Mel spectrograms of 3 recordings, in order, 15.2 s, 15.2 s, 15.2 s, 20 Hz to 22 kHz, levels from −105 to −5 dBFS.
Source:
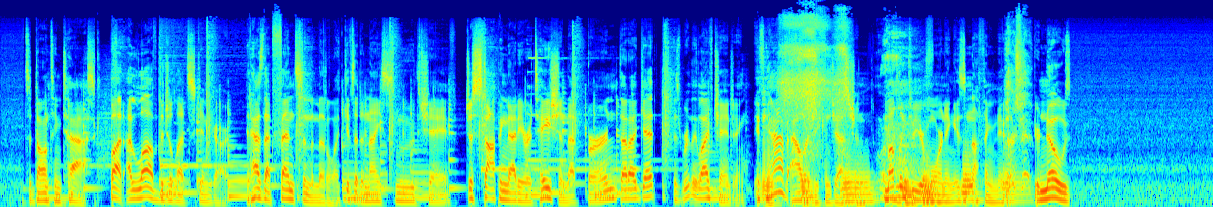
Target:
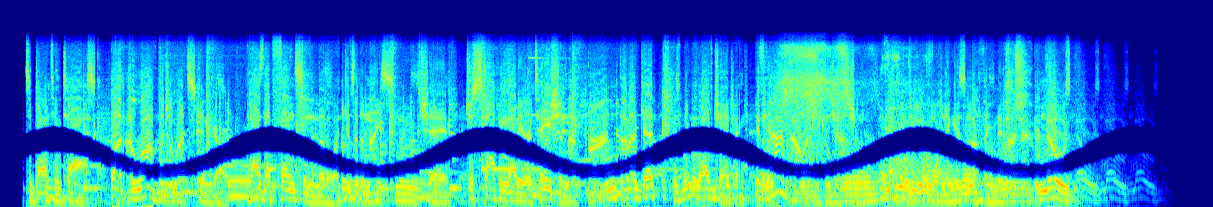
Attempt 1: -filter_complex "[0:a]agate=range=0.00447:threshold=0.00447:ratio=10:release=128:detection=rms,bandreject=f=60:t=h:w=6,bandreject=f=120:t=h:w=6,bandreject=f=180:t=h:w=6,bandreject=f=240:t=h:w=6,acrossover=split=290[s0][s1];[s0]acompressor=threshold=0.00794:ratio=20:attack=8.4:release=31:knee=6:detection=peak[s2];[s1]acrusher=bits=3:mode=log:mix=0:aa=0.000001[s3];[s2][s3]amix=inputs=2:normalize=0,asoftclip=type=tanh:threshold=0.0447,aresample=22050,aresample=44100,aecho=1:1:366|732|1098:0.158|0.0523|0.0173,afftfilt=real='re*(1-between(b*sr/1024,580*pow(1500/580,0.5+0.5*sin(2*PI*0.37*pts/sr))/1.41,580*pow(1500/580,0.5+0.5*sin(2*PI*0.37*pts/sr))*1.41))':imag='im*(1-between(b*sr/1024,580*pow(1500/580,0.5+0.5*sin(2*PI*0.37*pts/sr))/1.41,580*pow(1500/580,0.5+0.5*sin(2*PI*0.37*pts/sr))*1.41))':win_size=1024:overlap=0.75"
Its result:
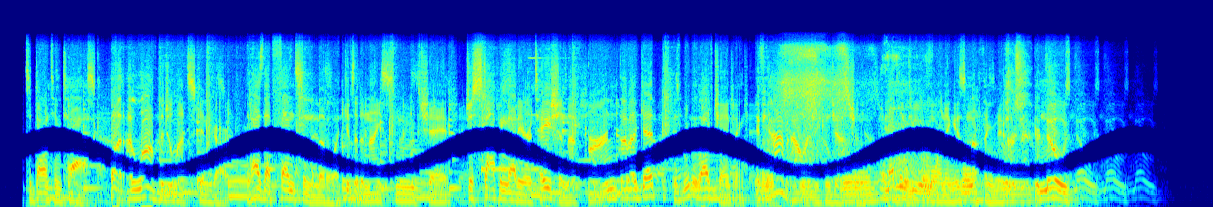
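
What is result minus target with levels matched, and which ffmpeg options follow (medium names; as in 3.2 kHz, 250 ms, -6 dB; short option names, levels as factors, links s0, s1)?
saturation: distortion -5 dB
-filter_complex "[0:a]agate=range=0.00447:threshold=0.00447:ratio=10:release=128:detection=rms,bandreject=f=60:t=h:w=6,bandreject=f=120:t=h:w=6,bandreject=f=180:t=h:w=6,bandreject=f=240:t=h:w=6,acrossover=split=290[s0][s1];[s0]acompressor=threshold=0.00794:ratio=20:attack=8.4:release=31:knee=6:detection=peak[s2];[s1]acrusher=bits=3:mode=log:mix=0:aa=0.000001[s3];[s2][s3]amix=inputs=2:normalize=0,asoftclip=type=tanh:threshold=0.02,aresample=22050,aresample=44100,aecho=1:1:366|732|1098:0.158|0.0523|0.0173,afftfilt=real='re*(1-between(b*sr/1024,580*pow(1500/580,0.5+0.5*sin(2*PI*0.37*pts/sr))/1.41,580*pow(1500/580,0.5+0.5*sin(2*PI*0.37*pts/sr))*1.41))':imag='im*(1-between(b*sr/1024,580*pow(1500/580,0.5+0.5*sin(2*PI*0.37*pts/sr))/1.41,580*pow(1500/580,0.5+0.5*sin(2*PI*0.37*pts/sr))*1.41))':win_size=1024:overlap=0.75"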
